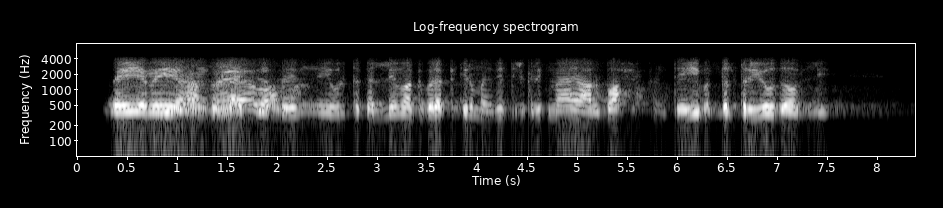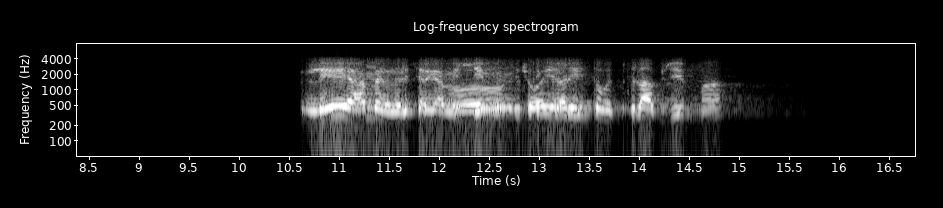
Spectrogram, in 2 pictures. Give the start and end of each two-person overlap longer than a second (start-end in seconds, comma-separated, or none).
0.7-2.2, 12.0-13.5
